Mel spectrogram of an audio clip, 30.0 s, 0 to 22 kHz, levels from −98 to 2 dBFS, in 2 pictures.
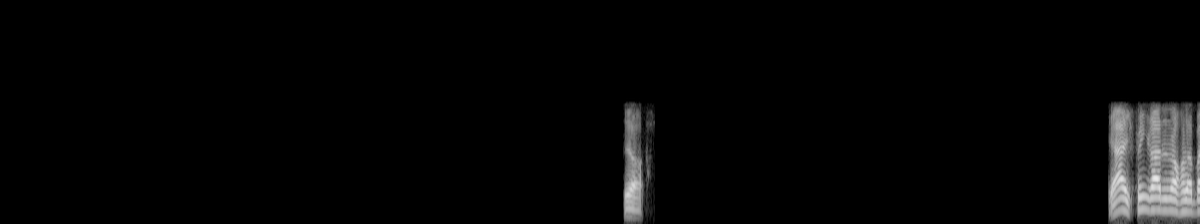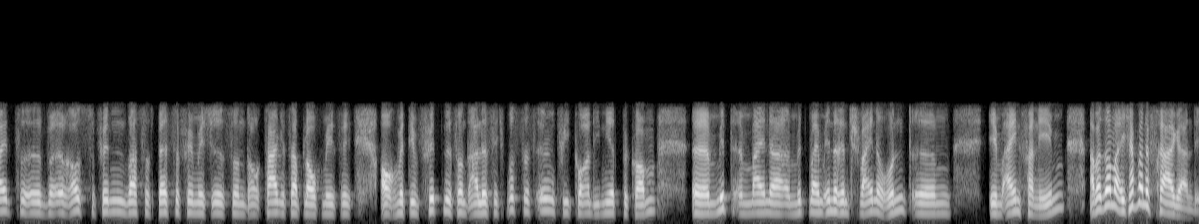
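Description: Nothing is technically wrong with this speech clip.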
